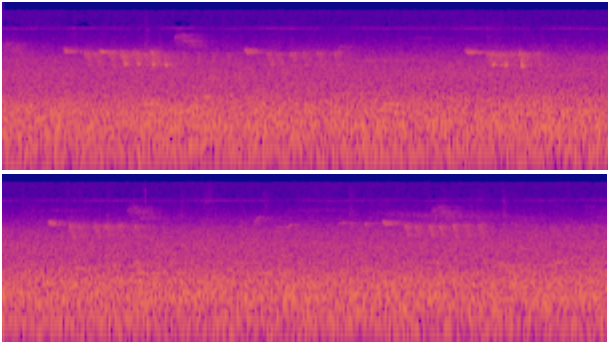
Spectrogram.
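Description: A bird repeats a short call every couple of seconds, a high note falling into a quick stuttering run, over a steady low rumble of outdoor noise.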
